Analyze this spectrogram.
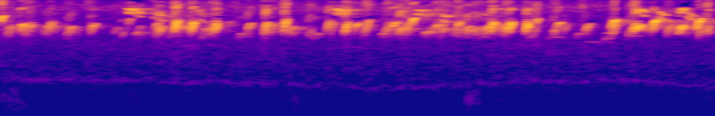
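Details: Goldfinch in training for varied, attractive repetitions; a continuous fast chatter of short bright chips and twitters, evenly packed throughout, with a faint constant hum underneath.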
